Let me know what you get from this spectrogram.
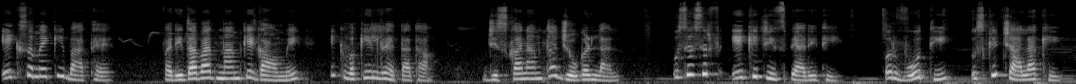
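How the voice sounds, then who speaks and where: Female narrator, animated intonation, high voice, scripted moral story, faint music bed. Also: a little slow, husky.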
